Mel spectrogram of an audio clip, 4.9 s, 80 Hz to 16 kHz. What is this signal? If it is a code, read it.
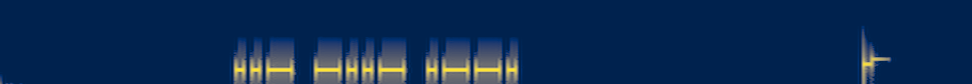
Morse code, heard as a keyed tone, about 30 wpm, 700 Hz. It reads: UXP
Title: USA Call Sign Postfixes - 3 Letters 30wpm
